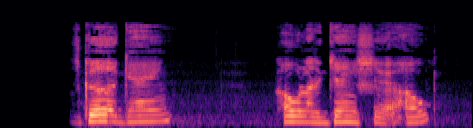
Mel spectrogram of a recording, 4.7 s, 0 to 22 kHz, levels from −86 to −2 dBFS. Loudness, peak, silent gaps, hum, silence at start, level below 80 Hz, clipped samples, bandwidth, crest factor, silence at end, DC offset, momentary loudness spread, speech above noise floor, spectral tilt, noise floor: -26 LUFS; -10 dBFS; none; none; 0.75 s; -66 dBFS; under 0.1%; 11.5 kHz; 18 dB; 0.45 s; under 0.1%; 14 LU; 36 dB; -4.5 dB/octave; -62 dBFS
